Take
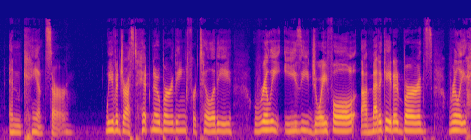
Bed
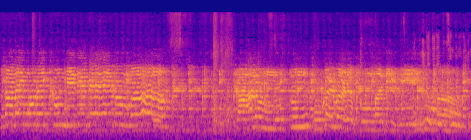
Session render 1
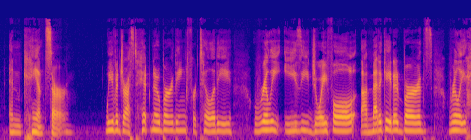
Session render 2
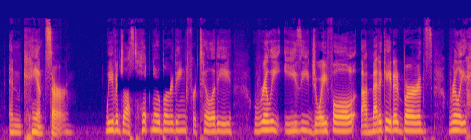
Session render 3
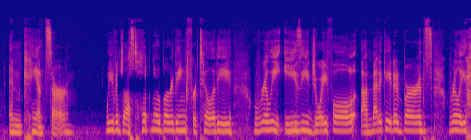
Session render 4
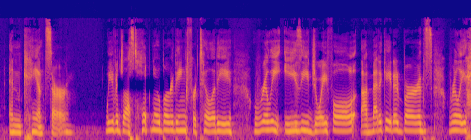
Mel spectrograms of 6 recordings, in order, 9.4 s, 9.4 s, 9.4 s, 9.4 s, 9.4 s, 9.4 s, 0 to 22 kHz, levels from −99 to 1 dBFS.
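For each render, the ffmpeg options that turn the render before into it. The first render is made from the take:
-filter_complex "[0:a]asplit=3[a][b][c];[a]atrim=end=0.582[d];[b]atrim=start=0.578:end=1.222,asetpts=PTS-STARTPTS,volume=6.5dB[e];[c]atrim=start=1.218[f];[d][e]acrossfade=d=0.004:c1=hsin:c2=hsin[g];[g][f]acrossfade=d=0.004:c1=hsin:c2=hsin"
-filter_complex "[0:a]asettb=1/sr,asplit=3[a][b][c];[a]atrim=end=2.334[d];[b]atrim=start=2.33:end=3.4,asetpts=PTS-STARTPTS,afade=t=in:d=0.004:c=qsin,afade=t=out:st=1.066:d=0.004:c=qsin,asuperstop=centerf=2100:order=8:qfactor=0.96[e];[c]atrim=start=3.396[f];[d][e]acrossfade=d=0.004:c1=hsin:c2=qsin[g];[g][f]acrossfade=d=0.004:c1=qsin:c2=hsin"
-af "alimiter=limit=-10dB:level=0:latency=1:release=372,areverse,acompressor=threshold=-29dB:ratio=10,areverse"
-af "volume=11dB"

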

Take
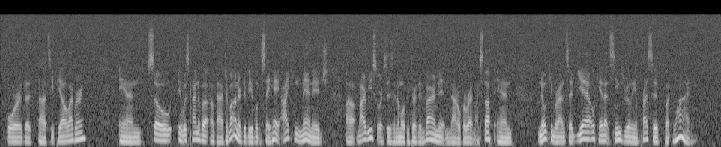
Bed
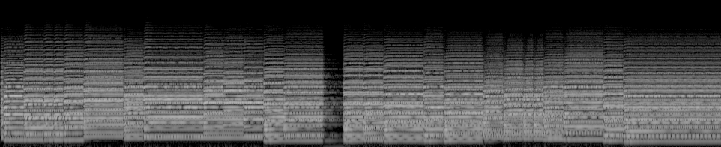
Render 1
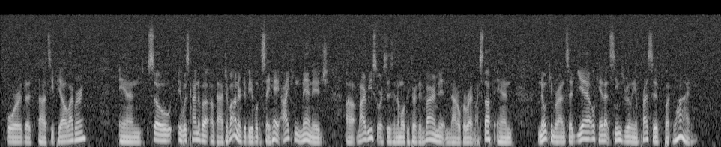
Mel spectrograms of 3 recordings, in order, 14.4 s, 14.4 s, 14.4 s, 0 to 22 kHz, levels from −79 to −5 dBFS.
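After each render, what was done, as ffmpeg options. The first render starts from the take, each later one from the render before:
-af "afftdn=nr=11:nf=-34"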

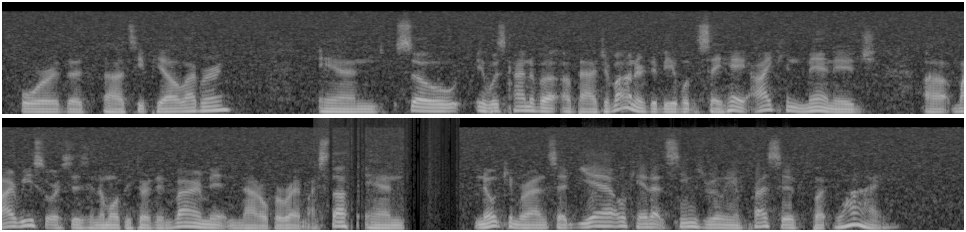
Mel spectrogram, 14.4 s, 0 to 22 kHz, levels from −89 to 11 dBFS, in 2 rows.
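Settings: -filter_complex "[0:a]asettb=1/sr,asplit=3[a][b][c];[a]atrim=end=9.554[d];[b]atrim=start=9.55:end=10.65,asetpts=PTS-STARTPTS,afade=t=in:d=0.004:c=qsin,afade=t=out:st=1.096:d=0.004:c=qsin,aeval=exprs='val(0)*gte(abs(val(0)),0.0251)':c=same[e];[c]atrim=start=10.646[f];[d][e]acrossfade=d=0.004:c1=hsin:c2=qsin[g];[g][f]acrossfade=d=0.004:c1=qsin:c2=hsin,asettb=1/sr,asplit=3[h][i][j];[h]atrim=end=11.404[k];[i]atrim=start=11.4:end=13.14,asetpts=PTS-STARTPTS,afade=t=in:d=0.004:c=qsin,afade=t=out:st=1.736:d=0.004:c=qsin,asoftclip=type=hard:threshold=-17dB[l];[j]atrim=start=13.136[m];[k][l]acrossfade=d=0.004:c1=hsin:c2=qsin[n];[n][m]acrossfade=d=0.004:c1=qsin:c2=hsin"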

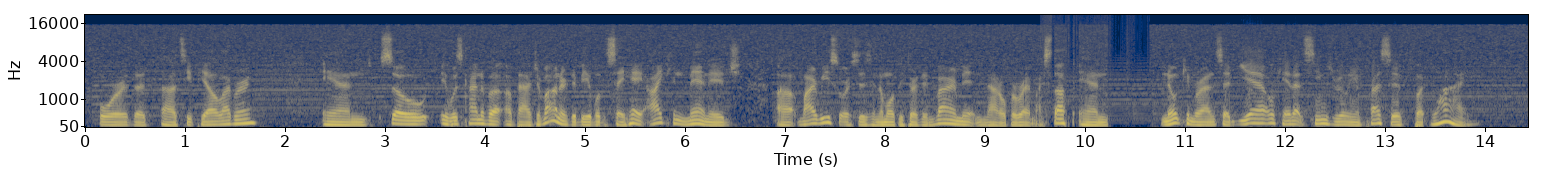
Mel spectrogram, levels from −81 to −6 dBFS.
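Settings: -filter_complex "[1:a]volume=-18dB[a];[0:a][a]amix=inputs=2:normalize=0"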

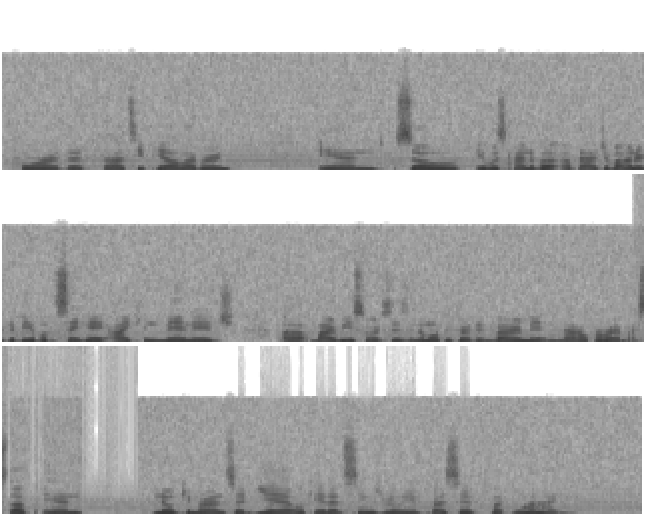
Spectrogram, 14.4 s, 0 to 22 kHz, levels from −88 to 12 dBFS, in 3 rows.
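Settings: -af "volume=5.5dB"

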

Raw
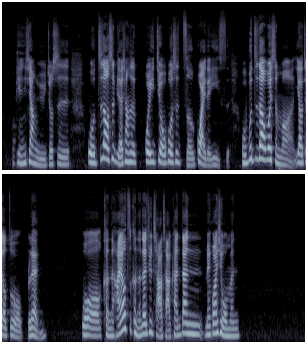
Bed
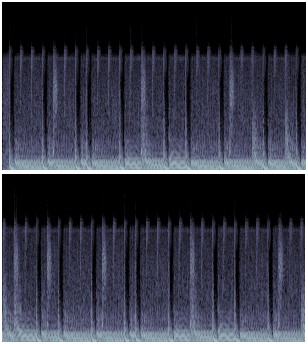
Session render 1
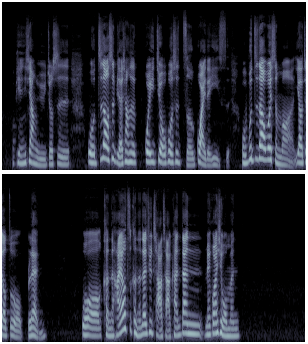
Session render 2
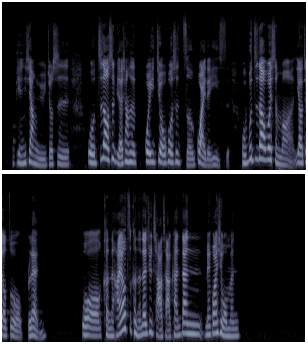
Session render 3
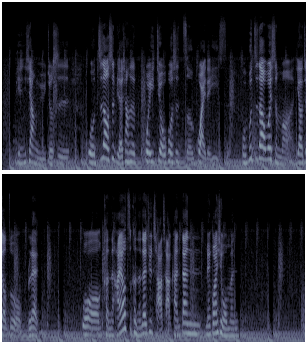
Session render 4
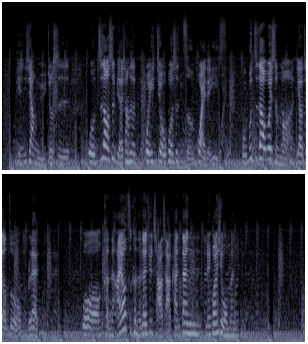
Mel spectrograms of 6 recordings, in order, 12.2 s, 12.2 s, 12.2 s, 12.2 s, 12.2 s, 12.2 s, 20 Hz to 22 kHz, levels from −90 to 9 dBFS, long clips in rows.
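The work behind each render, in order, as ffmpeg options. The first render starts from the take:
-af anull
-af "volume=-11dB"
-filter_complex "[1:a]volume=-18dB[a];[0:a][a]amix=inputs=2:normalize=0"
-filter_complex "[0:a]asplit=2[a][b];[b]adelay=13,volume=-7dB[c];[a][c]amix=inputs=2:normalize=0,asplit=2[d][e];[e]adelay=427,lowpass=f=3.7k:p=1,volume=-23dB,asplit=2[f][g];[g]adelay=427,lowpass=f=3.7k:p=1,volume=0.39,asplit=2[h][i];[i]adelay=427,lowpass=f=3.7k:p=1,volume=0.39[j];[d][f][h][j]amix=inputs=4:normalize=0"

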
